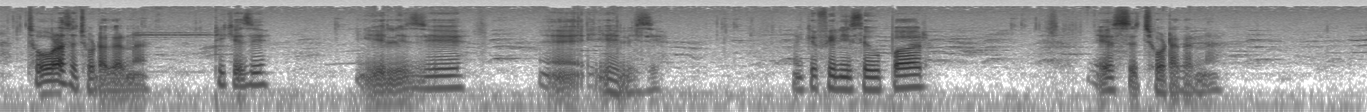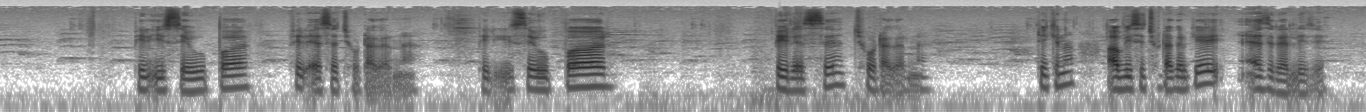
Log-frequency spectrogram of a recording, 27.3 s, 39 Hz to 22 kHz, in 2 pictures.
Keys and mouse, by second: 1.1 click, 3.2 s, 5.0 click, 5.9 e, 7.9 click, 9.0 s, 12.9 e, 13.7 click, 14.5 s, 15.8 click, 16.7 e, 18.4 click, 19.2 s, 22.0 middle click, 23.5 click, 23.6-24.6 right drag, 25.0 right click, 25.3-27.3 middle drag.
